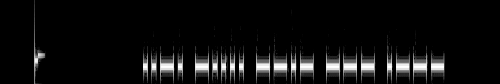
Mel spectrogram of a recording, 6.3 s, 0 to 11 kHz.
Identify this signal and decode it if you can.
Morse code, heard as a keyed tone, about 22 wpm, 700 Hz. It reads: F6QOJ
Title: Code Groups - 5 Letter:Numbers - 22wpm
